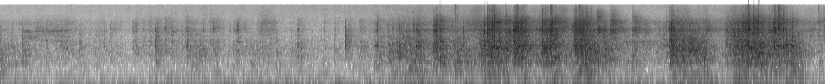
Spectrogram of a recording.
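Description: Rawhide lacing being pulled and dragged through a bison-skin frame drum as it is taken apart: a run of dry scraping rasps that start about halfway through, over a steady low hum.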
